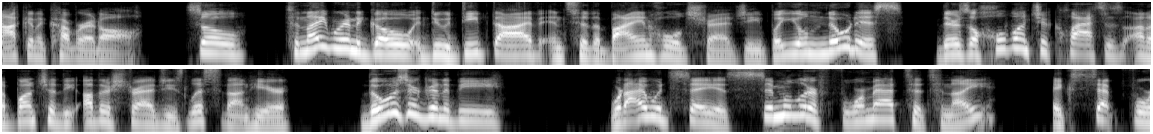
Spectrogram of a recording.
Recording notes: This was a live class recorded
